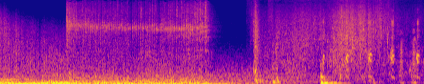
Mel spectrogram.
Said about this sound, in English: Now, we do have exclusive audio of the shooting down of the spy balloon. I don't know if any other news outlets have this.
